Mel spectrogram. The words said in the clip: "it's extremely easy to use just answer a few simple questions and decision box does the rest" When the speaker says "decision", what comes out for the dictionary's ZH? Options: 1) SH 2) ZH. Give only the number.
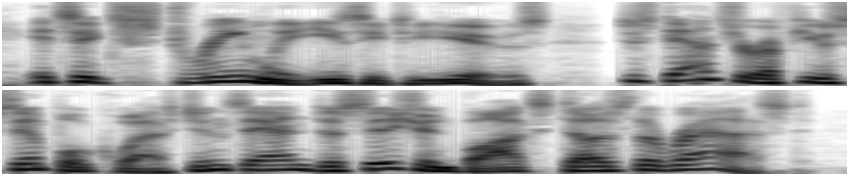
2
